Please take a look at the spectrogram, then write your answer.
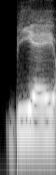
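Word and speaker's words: Bá: I think that is correct because you could say it like BA or some, other vowels in there, but I think in Portuguese it'd actually be Ba.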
